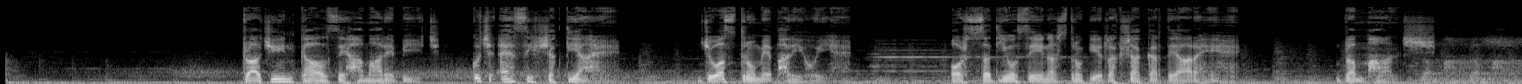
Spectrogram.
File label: Movie trailer VO; Film Tailor - Brahmastra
